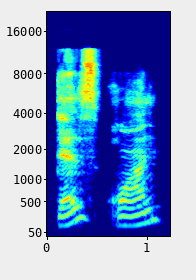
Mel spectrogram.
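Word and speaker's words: Desjuan: It's Des Juan Johnson because it's spelled D-E-S and then J-U-A-N Johnson, but he's a defensive end from Toledo.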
